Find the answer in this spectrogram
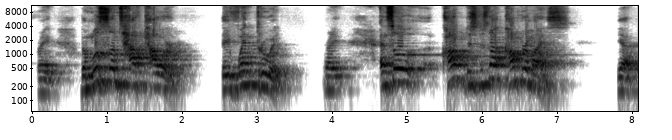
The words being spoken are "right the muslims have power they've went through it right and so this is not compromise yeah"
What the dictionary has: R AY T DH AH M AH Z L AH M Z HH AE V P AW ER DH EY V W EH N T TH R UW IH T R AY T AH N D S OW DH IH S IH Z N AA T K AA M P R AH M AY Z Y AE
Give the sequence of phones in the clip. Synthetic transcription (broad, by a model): R AY T DH AH M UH S L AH M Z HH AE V P AW ER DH EY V W EH N TH R UW IH T R AY T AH N S OW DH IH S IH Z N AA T K AA M P R AH M AY Z Y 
